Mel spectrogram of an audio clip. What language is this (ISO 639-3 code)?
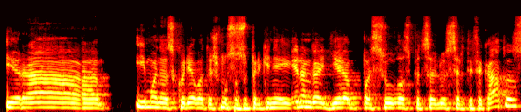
lit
